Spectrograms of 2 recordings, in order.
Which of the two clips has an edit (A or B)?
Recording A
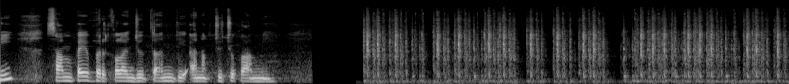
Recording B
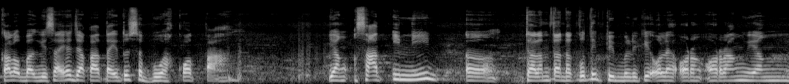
A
